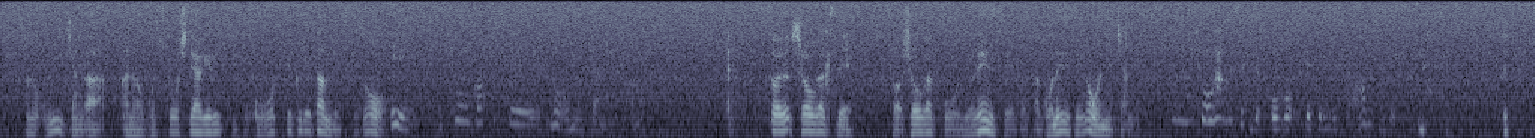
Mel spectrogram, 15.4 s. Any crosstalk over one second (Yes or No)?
No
